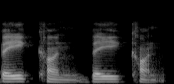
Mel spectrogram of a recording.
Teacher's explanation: Casi ni se interpreta nada en ese sonido entre la C y la N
